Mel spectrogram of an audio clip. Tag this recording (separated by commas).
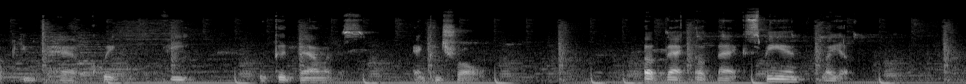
Music, Speech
